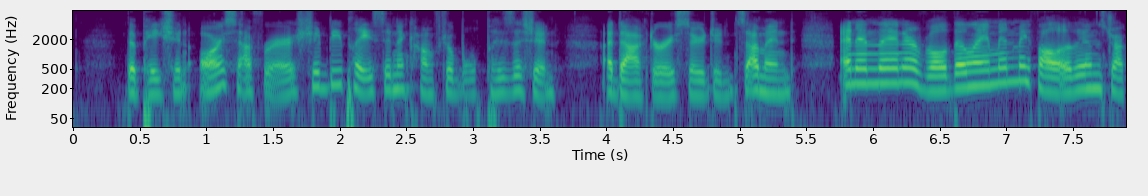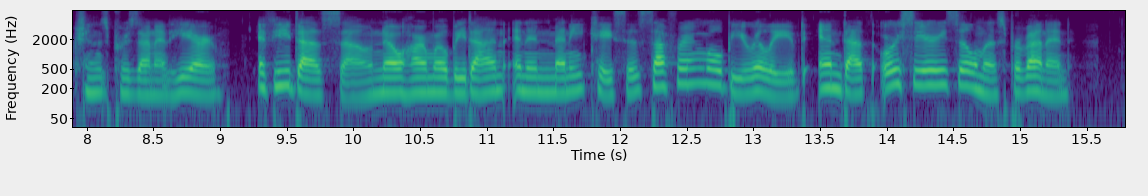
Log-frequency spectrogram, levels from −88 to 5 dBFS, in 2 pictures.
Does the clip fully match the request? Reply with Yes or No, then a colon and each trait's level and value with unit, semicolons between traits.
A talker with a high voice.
No: medium, 175 Hz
